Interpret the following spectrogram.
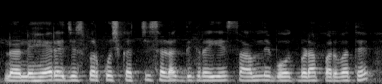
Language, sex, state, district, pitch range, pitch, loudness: Hindi, female, Maharashtra, Sindhudurg, 180-195 Hz, 190 Hz, -14 LUFS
